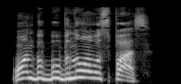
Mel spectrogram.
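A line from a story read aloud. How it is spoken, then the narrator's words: Shout from the audience. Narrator (Russian): крикнул кто-то из зала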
